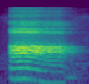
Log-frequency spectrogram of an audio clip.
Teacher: बड़ा आ बोलने में मुख द्वार लगभग पूरी तरह खुल जाता है, खुला रहता है, इसलिए विव्रत स्वर बड़ा आ है।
